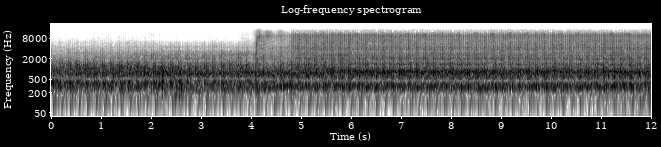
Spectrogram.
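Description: A small hatchback's engine idling steadily.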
